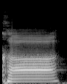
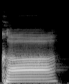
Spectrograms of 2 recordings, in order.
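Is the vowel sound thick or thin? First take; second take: thick; thick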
